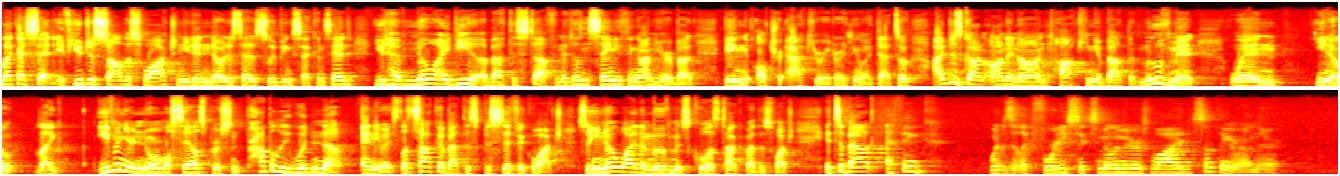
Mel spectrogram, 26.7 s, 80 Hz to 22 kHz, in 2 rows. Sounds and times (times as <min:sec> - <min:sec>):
Speech: 0:00.0 - 0:26.2.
